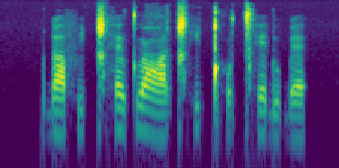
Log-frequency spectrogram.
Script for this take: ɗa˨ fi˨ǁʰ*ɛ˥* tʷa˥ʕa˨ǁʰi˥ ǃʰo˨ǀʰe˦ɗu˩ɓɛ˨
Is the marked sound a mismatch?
yes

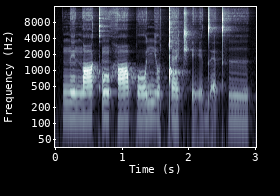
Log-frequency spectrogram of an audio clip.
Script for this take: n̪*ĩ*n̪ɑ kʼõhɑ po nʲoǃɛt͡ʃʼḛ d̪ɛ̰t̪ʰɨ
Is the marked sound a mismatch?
yes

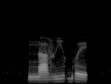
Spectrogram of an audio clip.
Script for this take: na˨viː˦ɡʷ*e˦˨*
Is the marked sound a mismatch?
no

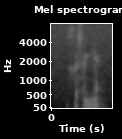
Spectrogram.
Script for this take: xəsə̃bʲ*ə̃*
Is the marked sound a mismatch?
yes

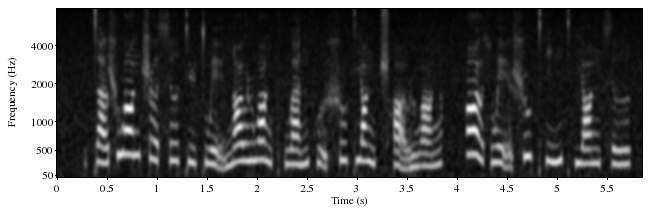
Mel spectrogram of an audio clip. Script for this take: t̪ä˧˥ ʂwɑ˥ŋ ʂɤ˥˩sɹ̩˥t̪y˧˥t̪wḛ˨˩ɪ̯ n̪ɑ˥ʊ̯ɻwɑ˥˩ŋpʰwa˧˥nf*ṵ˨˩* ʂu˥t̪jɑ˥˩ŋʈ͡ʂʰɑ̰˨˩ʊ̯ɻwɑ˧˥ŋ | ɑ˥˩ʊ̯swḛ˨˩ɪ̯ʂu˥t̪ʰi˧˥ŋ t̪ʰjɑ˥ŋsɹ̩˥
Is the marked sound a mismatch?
no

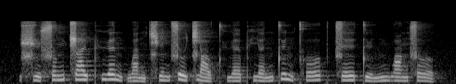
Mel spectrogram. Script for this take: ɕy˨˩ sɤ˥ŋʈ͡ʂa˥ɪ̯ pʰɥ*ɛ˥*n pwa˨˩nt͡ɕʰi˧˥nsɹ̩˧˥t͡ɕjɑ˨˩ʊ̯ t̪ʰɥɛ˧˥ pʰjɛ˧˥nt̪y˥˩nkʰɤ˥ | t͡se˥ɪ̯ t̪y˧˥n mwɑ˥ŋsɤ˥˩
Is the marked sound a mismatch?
yes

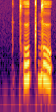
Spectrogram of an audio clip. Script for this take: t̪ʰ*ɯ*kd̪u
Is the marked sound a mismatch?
yes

